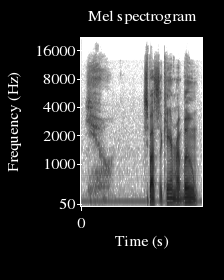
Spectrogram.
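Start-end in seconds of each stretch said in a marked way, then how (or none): 0.1-0.6 breathy whispered "You."; whispered reply to the therapist. Retold or imitated. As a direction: drop to a hushed whisper. Quoting Dexter's reply.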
